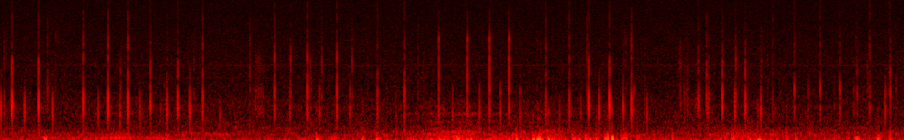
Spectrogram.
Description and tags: texting button presses
Text message being typed onto a mobile phone.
